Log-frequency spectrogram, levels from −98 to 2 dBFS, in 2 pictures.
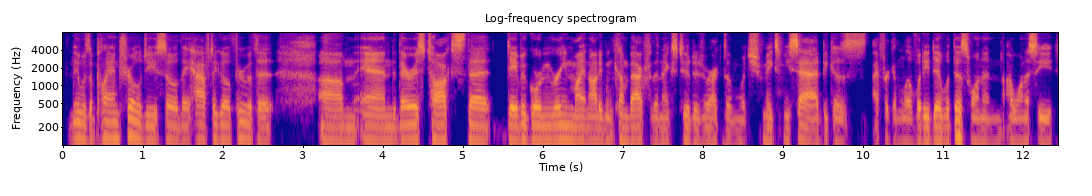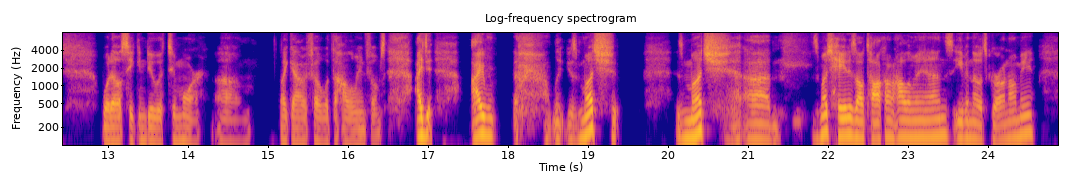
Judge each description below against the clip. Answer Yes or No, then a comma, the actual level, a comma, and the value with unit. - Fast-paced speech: Yes, fast, 220 wpm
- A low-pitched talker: Yes, low, 105 Hz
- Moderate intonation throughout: Yes, average, 3.6 semitones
